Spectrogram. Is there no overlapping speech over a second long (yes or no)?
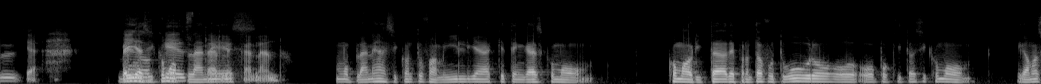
no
